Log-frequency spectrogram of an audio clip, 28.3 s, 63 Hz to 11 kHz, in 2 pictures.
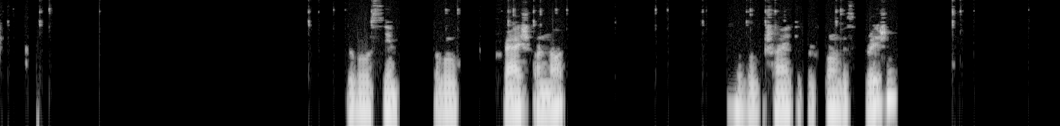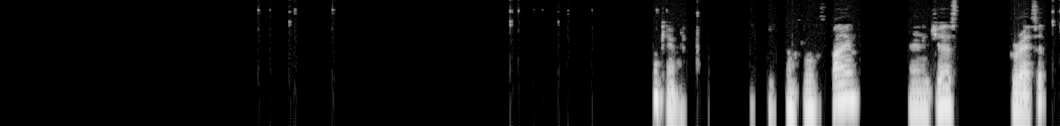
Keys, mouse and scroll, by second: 0.0 shift+click, 0.5 alt+click, 0.8 alt+middle click, 1.1 alt+click, 1.7 shift+click, 4.0 alt+click, 4.4 alt+middle click, 4.9 shift+click, 5.9 alt+middle click, 6.5 shift+click, 6.7 shift+double click, 7.0 alt+double click, 7.3 alt+middle click, 8.1 shift+click, 8.7 alt+middle click, 10.1 alt+click, 11.1 shift+click, 12.6 alt+click, 12.8 alt+double click, 13.0 alt+right click, 13.3 alt+click, 13.5 alt+middle click, 14.9 shift+click, 17.5 alt+middle click, 17.9 shift+click, 18.1 shift+double click, 18.5 alt+double middle click, 19.4 alt+click, 20.0 shift+click, 20.9 alt+click, 21.8 alt+middle click, 22.1 alt+click, 22.5 alt+scroll down 1, 22.8 alt+middle click, 23.1 scroll down 2, 23.8-24.5 typing, 27.2 ctrl+b, 28.1 alt+click.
